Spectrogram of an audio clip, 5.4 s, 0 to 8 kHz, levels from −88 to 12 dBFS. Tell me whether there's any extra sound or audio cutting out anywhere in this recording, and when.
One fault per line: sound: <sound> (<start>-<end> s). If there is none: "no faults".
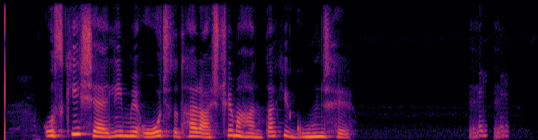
sound: laugh (4.7-5.1 s)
